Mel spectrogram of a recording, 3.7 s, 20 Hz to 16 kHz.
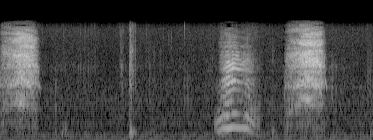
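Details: Eifel, 3 May 2014: a Eurasian eagle-owl gives a loud hiss, a single click, then a hiss with an arched squeaky note and a final strong hiss.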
